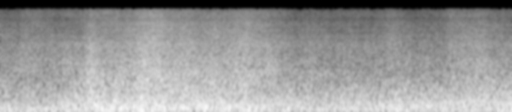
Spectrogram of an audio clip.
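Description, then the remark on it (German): Steady ocean surf rushes continuously, mixed with gusting wind noise across the microphone, swelling slightly in the first seconds and then holding a constant broad roar with no voices. “die Sonne auf meiner Haut, der Wind auf meinem Gesicht, die feuchte, salzige Luft auf meinen Händen.”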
